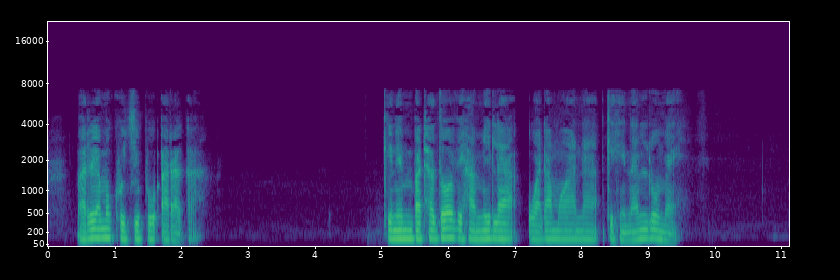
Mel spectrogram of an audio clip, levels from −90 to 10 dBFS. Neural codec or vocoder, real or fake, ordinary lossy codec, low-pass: none; real; MP3, 48 kbps; 7.2 kHz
